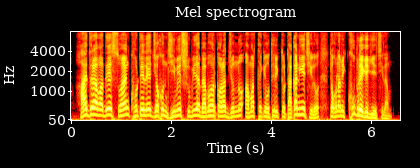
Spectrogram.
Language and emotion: Bengali, angry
